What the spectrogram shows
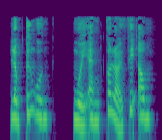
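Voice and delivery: ordinary delivery

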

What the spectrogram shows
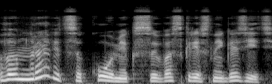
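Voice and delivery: ordinary delivery

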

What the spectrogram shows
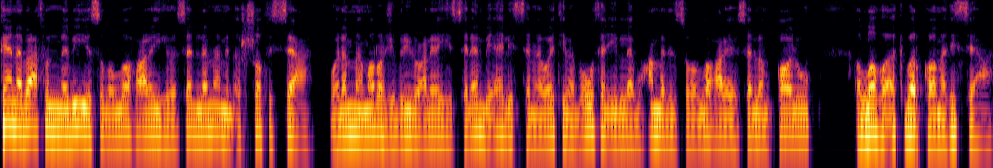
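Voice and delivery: usual speaking voice

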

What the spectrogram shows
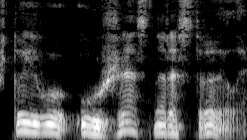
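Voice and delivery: ordinary delivery

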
